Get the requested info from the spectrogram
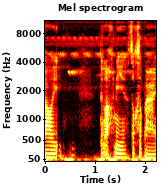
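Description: A man speaking in short phrases, with a pause of about a second in the middle.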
